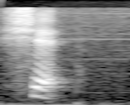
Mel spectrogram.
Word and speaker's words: ship: the e sound in the word sheep sheep sheep now the I sound in the word ship ship ship now I will use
